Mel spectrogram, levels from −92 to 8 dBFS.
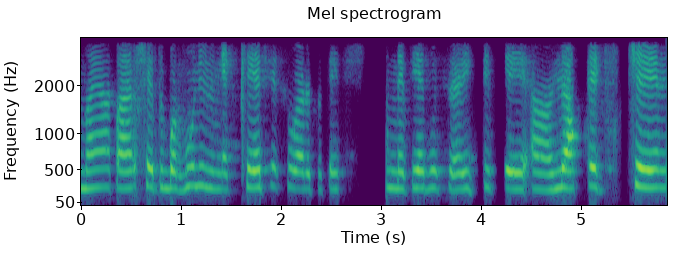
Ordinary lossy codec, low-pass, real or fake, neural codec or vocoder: none; 3.6 kHz; fake; codec, 16 kHz, 0.5 kbps, X-Codec, HuBERT features, trained on general audio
